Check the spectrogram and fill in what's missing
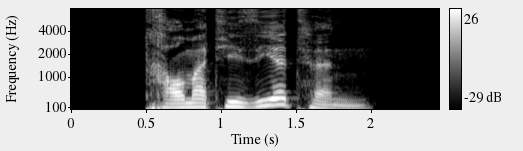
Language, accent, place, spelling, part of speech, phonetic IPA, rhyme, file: German, Germany, Berlin, traumatisierten, adjective / verb, [tʁaʊ̯matiˈziːɐ̯tn̩], -iːɐ̯tn̩, De-traumatisierten.ogg
- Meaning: inflection of traumatisieren: 1. first/third-person plural preterite 2. first/third-person plural subjunctive II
